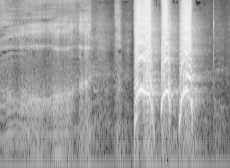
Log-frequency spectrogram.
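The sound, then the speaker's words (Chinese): A man's voice imitates a dog barking to scare off village dogs, giving three loud, gruff bark-like bursts in quick succession after a quieter stretch of low vocal sound. “当我一咁样一吠嘅时候咧，啲狗惊噶，会走噶”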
